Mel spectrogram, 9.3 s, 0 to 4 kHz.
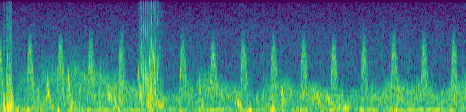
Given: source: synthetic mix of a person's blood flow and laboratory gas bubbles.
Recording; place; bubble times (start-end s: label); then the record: Doppler ultrasound of blood flow; subclavian vein
2.75-3.29 s: bubbles
From the record:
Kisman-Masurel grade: 211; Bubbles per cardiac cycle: several, 3 to 8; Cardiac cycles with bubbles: 1 to 10%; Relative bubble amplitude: barely perceptible (0.100 to 0.250); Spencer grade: 1 (occasional bubble signal discernible with the cardiac motion signal, with majority of cardiac periods free of bubbles); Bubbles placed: anywhere in the cardiac cycle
